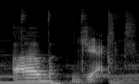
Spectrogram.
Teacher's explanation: Notice that the O in object actually sounds like a UH.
